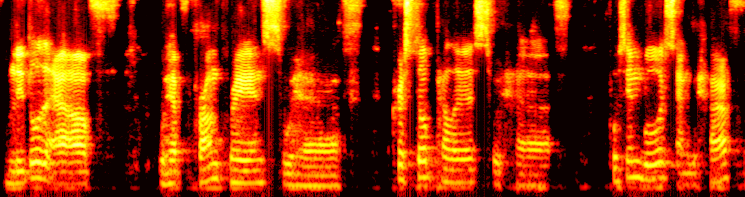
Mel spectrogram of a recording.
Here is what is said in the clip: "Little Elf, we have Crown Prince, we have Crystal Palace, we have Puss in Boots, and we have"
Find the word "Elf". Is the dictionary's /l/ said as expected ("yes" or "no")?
no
